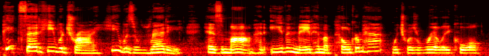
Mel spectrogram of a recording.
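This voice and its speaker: A woman reads a picture book aloud to young children in an expressive way, adding simple, friendly-worded explanations as a teacher would. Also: medium pitch, unhurried, hardly any pauses.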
